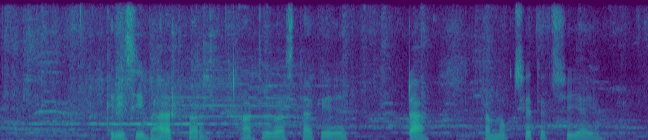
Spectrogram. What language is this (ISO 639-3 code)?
mai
